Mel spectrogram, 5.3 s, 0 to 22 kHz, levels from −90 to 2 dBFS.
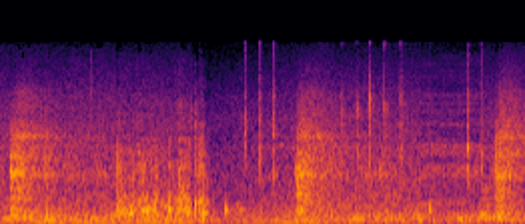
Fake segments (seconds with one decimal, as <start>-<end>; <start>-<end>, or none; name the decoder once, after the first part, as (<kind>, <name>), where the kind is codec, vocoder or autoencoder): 4.2-4.8 (codec, SNAC)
